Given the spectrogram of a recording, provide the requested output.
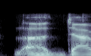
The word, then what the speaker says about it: DAO: good summary of it Dow is spelt Dao it's an acronym standing for decentralized or autonomous organization and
